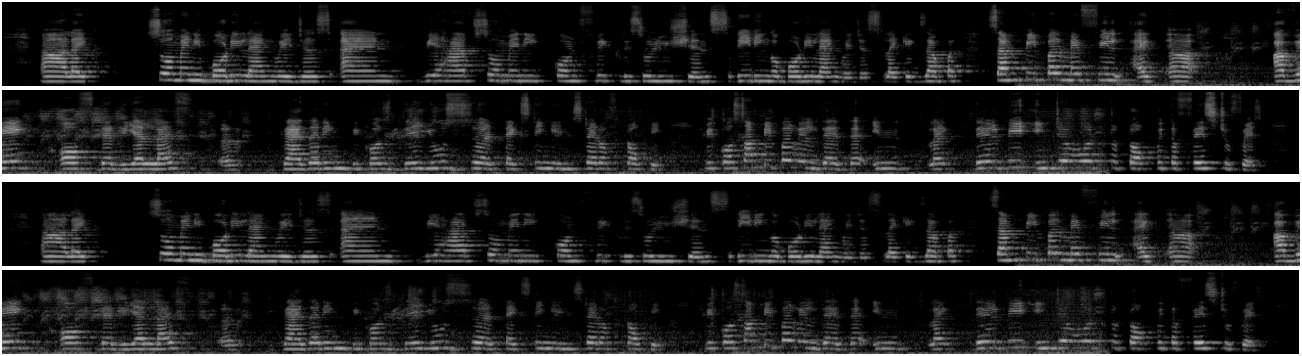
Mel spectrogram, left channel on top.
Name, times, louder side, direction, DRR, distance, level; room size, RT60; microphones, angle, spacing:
voice 1, 0.1-1.0 1.5-12.3 12.7-15.4 15.8-25.6, left 2 dB, 25° left, 0.4 m, -33 dB
sound 1, 10.1-24.0, equal, 15° right, 0.9 m, -48 dB
4.1 x 2.1 x 2.4 m
head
